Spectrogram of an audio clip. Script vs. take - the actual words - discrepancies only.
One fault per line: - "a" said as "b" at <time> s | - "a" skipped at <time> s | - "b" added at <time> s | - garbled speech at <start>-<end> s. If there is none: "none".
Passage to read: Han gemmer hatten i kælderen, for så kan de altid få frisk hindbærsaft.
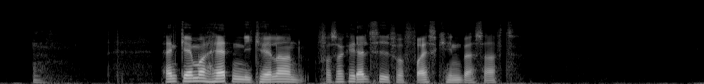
- "de" skipped at 3.6 s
